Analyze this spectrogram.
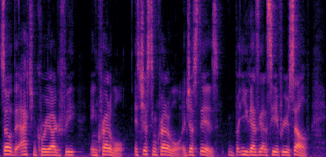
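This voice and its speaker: This man has a fairly high pitch and vocal fry. He talks at a very fast pace. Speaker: movie reviewer youtuber. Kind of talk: casual vlog review. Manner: animated; halting.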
